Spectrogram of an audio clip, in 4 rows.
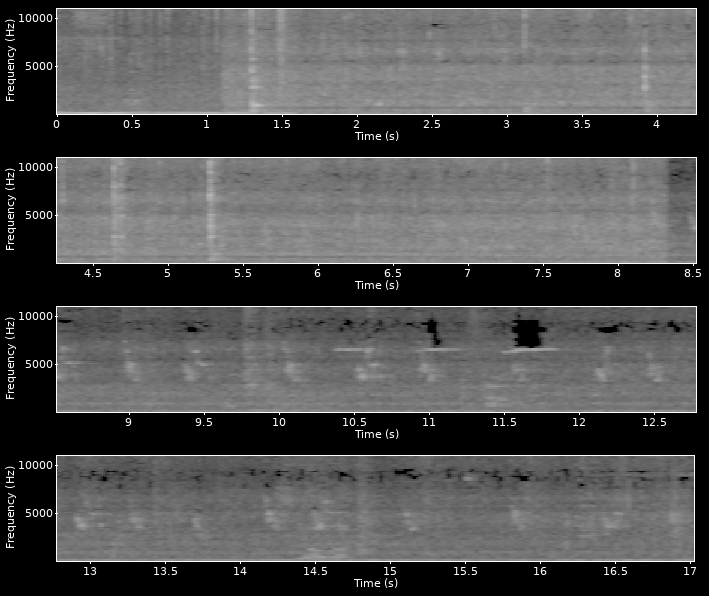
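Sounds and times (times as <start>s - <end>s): quiet open-air background: 0.0s - 17.0s
metal skimmer clinking on pot: 1.1s - 2.2s, 3.1s - 5.7s.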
